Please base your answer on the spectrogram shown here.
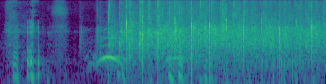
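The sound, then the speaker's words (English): A brief bit of voice gives way to an audience applauding a presenter's announcement of an upcoming product launch, a dense, steady wash of many hands clapping that holds for several seconds, with a couple of short vocal whoops early on. “So I want to see some applause if you like it.”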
